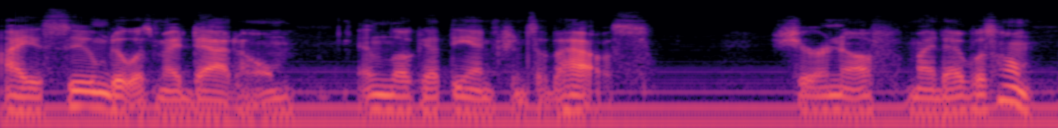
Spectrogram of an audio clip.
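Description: In a room with audible echo, a man speaks at a fairly quick pace. His very deep, low pitch swings very widely. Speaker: horror story podcaster. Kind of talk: reading aloud. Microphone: phone recording, poor equipment.

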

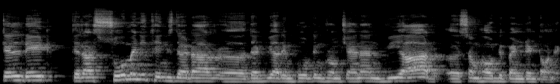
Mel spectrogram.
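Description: Over noticeable background noise, a man talks at a fairly quick pace with hardly any pauses, his fairly high voice showing ordinary pitch variation. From India, smaller city. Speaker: IoT hardware entrepreneur and trainer. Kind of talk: interview.

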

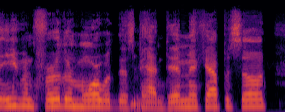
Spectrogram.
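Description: Projecting a raised voice, a man speaks at a high pitch with a bright, sharp tone, the sound dry and close with no echo. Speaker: podcast co-host. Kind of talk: casual chat. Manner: profane, joking.

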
